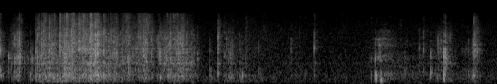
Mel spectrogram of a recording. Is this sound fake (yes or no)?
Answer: no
